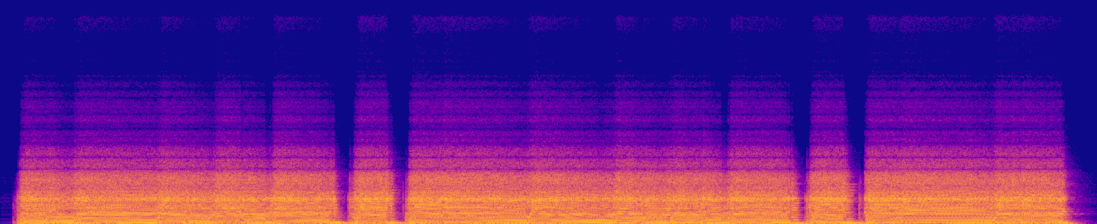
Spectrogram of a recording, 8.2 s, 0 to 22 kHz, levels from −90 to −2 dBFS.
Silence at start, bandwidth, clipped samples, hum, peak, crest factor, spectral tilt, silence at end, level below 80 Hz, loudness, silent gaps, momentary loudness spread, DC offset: 0.1 s; 12.5 kHz; under 0.1%; none; -4 dBFS; 12 dB; -5 dB/octave; 0.15 s; -38 dBFS; -15 LUFS; none; 1 LU; under 0.1%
